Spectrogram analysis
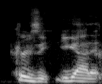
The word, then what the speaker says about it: Kroeze: And it's Kroeze, right? I don't want to say it wrong. I don't want people to see it wrong. Kroeze, you got it.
